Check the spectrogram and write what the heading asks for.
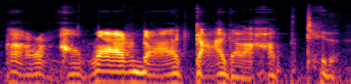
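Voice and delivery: slow muffled whisper of American speech; mock American mumble. Mimicking how Serbians hear Americans, slow muffled mock accent. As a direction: mumble "I got a hot potato" slowly as if mouth full. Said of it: "that's how Serbians think Americans talk".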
